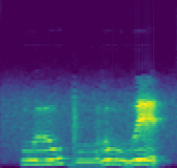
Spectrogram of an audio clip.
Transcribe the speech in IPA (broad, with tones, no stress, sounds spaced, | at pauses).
ʋ ɯː˧˥ w b uː˩ l uː˥˨ ʋ e˥˨ t̚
